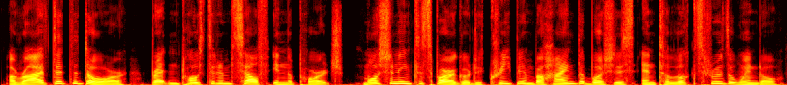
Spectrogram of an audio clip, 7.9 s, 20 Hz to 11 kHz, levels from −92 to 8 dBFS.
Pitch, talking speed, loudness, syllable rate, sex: 180 Hz, 190 wpm, -17 LUFS, 5.1 syllables/s, male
